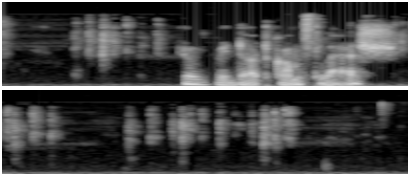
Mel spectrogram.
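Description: Quick keystrokes on a computer keyboard, a burst of close, crisp clicks in irregular rhythm, then sparser taps, mixed with a person talking.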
